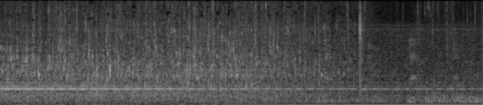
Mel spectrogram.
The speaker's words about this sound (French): moi, il me faut la rivière, le bruit de l'eau et le silence des pierres.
